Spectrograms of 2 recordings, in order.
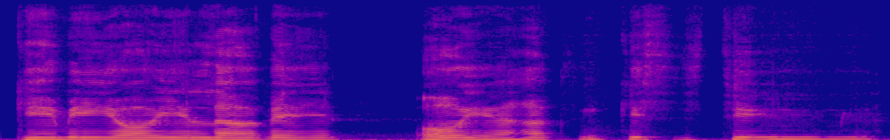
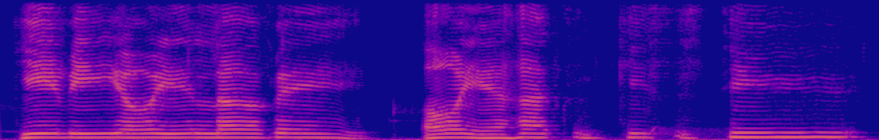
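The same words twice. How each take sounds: First: High, slow sweet-talking voice; sing-song plea for love; cutesy voice filter. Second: Squeaky filter, slightly high; chipmunk-ish squeaky voice. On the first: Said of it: "that's the voice that you get". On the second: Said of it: "If I put Squeaky on". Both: Shown as a demonstration.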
